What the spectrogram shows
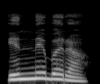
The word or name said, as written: ಎನ್ನೆಬರ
